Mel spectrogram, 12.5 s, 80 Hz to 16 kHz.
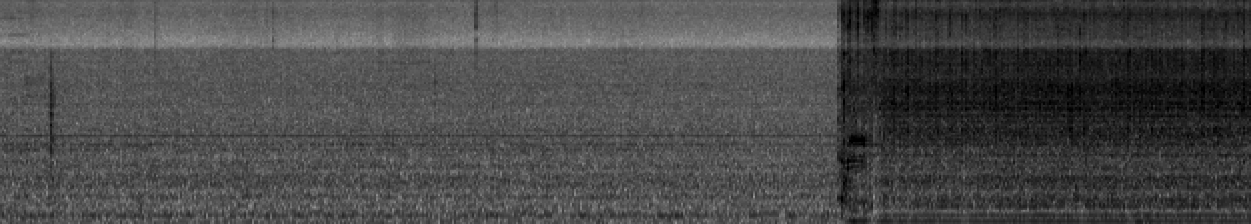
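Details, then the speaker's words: Machining cut on a 660 clone part, 10,000 cut; quiet room hum, then an even, chatter-free hiss starting about two-thirds in, the tool cutting cleanly and sounding better than before. "This should be 10,000. Sounds like it's cutting better anyway."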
